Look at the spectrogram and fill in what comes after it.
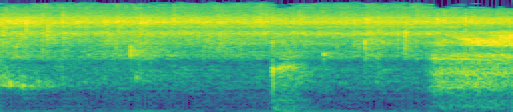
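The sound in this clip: Shower water running in a steady, continuous hiss of spray that swells a little louder toward the end.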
